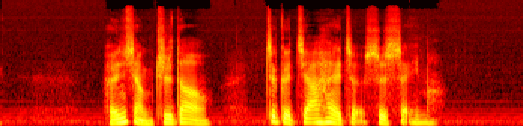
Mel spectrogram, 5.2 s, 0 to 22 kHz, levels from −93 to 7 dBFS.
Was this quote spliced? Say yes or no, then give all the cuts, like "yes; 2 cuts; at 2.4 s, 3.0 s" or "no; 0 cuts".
no; 0 cuts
